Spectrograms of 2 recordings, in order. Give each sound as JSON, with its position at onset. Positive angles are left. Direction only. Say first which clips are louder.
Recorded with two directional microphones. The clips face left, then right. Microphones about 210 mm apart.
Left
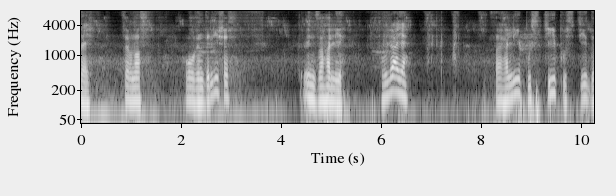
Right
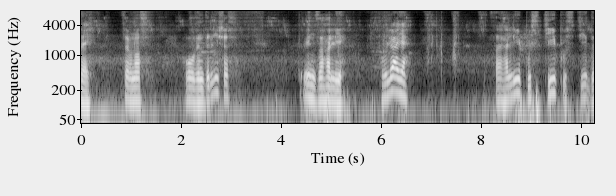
{"t": 0.0, "sound": "speech", "louder": "right 3 dB", "side_deg": -15}
{"t": 4.4, "sound": "speech", "louder": "right 3 dB", "side_deg": -20}
{"t": 8.3, "sound": "speech", "louder": "right 1 dB", "side_deg": -5}
{"t": 8.7, "sound": "speech", "louder": "right 4 dB", "side_deg": -25}
{"t": 9.6, "sound": "speech", "louder": "even", "side_deg": -10}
